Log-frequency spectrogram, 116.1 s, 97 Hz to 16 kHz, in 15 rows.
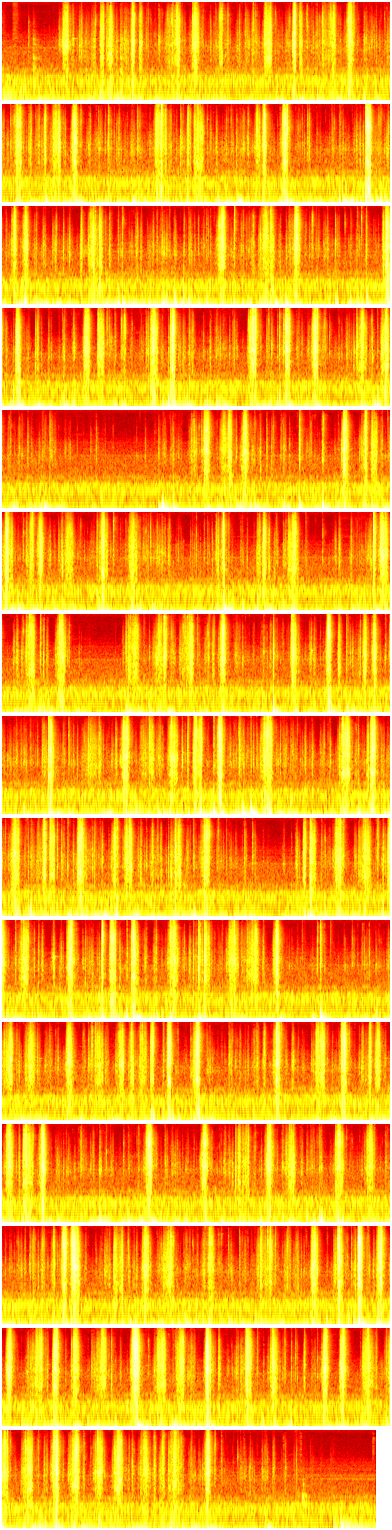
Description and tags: Me doing a quick solve of a 8x8x8 Cube
Click, Crunch, Cube, Puzzel, Rubiks, Rubikscube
